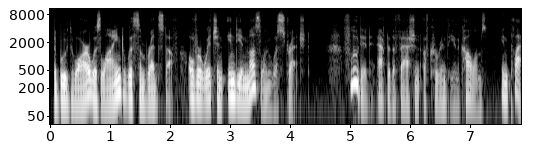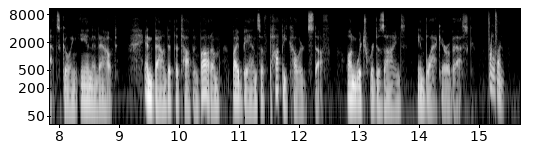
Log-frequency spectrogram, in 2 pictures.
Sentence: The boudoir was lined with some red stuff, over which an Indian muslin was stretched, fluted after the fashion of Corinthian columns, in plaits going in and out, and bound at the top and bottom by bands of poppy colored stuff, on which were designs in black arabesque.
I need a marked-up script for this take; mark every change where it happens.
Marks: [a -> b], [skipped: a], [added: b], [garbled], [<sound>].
The boudoir was lined with some red stuff, over which an Indian muslin was stretched, fluted after the fashion of Corinthian columns, in plaits going in and out, and bound at the top and bottom by bands of poppy colored stuff, on which were designs in black arabesque. [chirp]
